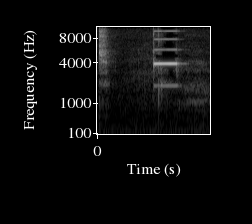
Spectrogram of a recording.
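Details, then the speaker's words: CADD Prizm PCA infusion pump demonstration: single short high beep when the battery is inserted correctly, before the pump runs its initial setup process. "slide the door down and once I've done that my pump will go through its initial setup process it takes it a few minutes to go through all the settings that have been put into the pump to make sure that it is ready for you"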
